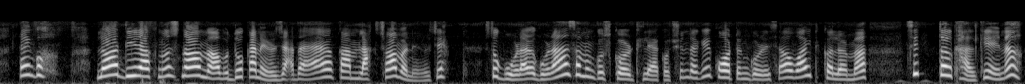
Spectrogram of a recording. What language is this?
Nepali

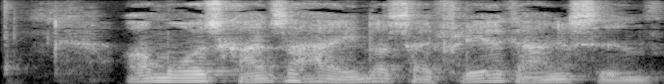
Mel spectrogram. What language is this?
Danish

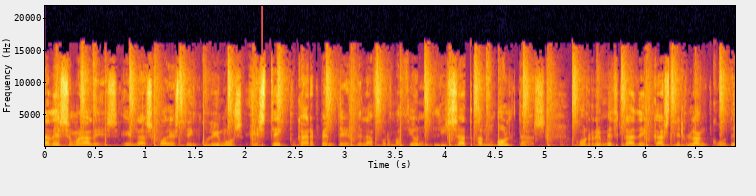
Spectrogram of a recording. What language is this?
Spanish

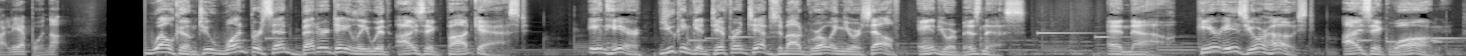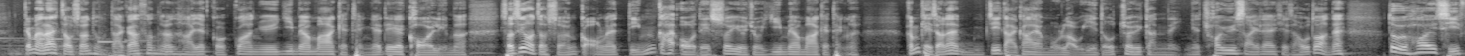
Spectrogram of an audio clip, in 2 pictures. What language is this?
Chinese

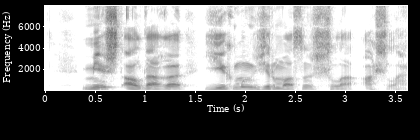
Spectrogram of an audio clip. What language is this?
Kazakh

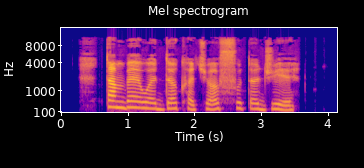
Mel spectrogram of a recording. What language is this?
Ghomala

